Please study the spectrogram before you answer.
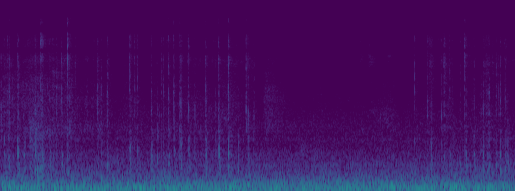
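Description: Fingertips type steadily on the plastic keys of a thin silver aluminium MacBook resting on a white library desk. Quick, light clicks patter throughout over a constant low rumble.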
